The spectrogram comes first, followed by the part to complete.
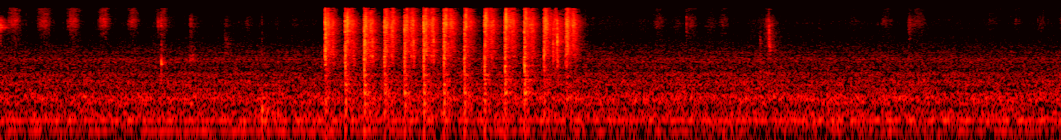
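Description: Flat paintbrush brushing wax patina onto a raised, textured surface in a quick run of short strokes, about six a second for a couple of seconds partway through, over a faint steady hum.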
